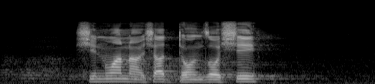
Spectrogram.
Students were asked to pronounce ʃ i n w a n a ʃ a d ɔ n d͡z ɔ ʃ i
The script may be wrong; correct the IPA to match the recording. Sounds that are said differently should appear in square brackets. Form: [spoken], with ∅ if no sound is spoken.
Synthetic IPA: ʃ i n w a n a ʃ a d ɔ n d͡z ɔ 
